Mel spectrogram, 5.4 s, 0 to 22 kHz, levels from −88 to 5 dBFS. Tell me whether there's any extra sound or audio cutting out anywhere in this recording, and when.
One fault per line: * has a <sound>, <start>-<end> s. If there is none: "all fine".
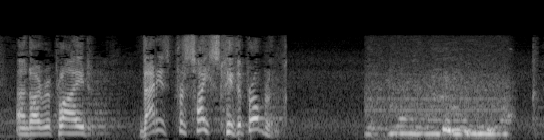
* has a laugh, 3.6-5.2 s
